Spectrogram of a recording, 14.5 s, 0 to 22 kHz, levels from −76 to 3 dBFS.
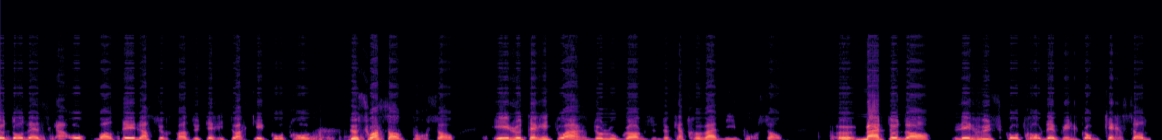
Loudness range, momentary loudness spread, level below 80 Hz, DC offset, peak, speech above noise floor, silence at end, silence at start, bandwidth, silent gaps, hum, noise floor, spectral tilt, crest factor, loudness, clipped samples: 3 LU; 13 LU; -72 dBFS; under 0.1%; -2 dBFS; 48 dB; 0.15 s; 0 s; 16 kHz; none; none; -69 dBFS; -7.5 dB/octave; 18 dB; -21 LUFS; under 0.1%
